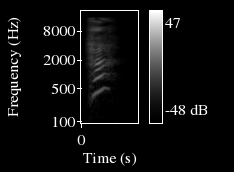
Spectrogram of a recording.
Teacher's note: in thai we we say huh with high tone okay huh short sound but high tone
